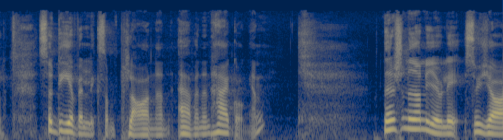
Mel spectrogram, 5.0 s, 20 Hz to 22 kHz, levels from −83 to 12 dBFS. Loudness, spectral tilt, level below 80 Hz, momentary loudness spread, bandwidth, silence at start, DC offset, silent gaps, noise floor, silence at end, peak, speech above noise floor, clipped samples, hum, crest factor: -21 LUFS; -3.5 dB/octave; -50 dBFS; 17 LU; 17 kHz; 0 s; under 0.1%; none; -47 dBFS; 0 s; -6 dBFS; 26 dB; under 0.1%; none; 16 dB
